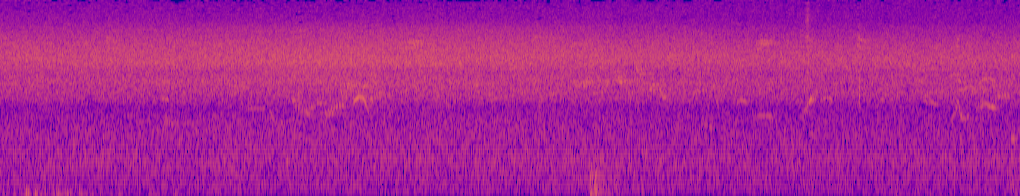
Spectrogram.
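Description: Steady outdoor hiss with faint, scattered high bird chirps, and a single dull thump about six seconds in.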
